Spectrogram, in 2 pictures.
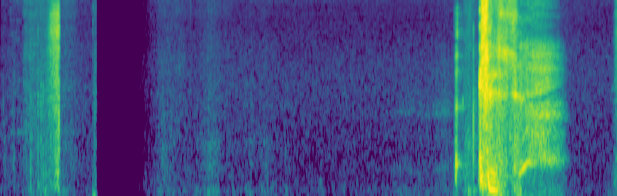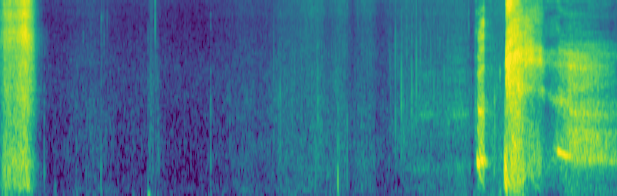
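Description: Three sharp sneezes, each a quick intake then an explosive burst, in a quiet room.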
